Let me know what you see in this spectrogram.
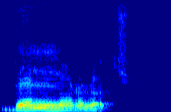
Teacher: tiene una como pronunciación como pues pegada, como si fuera una sola palabra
